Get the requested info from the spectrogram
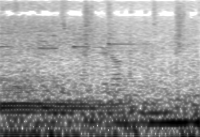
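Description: A motor vehicle engine running close by: a steady low hum that settles to a lower pitch about one and a half seconds in.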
